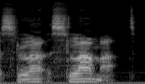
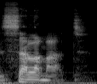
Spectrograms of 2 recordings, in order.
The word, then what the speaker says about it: Selamat: Then when she says it her natural way, certain letters are almost breathed. So like the Selamat Siang, so she doesn't really pronounce the E at the beginning. So she does the Slamat, which would be S-L-A-M-A-T, rather than Selamat.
